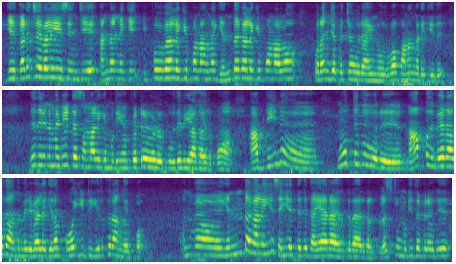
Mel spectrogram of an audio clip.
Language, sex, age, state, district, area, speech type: Tamil, female, 60+, Tamil Nadu, Nagapattinam, rural, spontaneous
